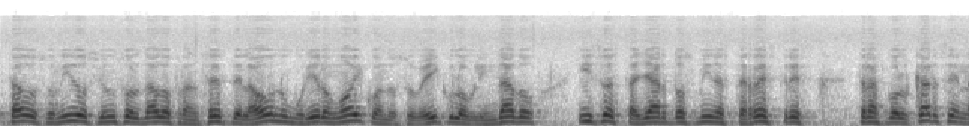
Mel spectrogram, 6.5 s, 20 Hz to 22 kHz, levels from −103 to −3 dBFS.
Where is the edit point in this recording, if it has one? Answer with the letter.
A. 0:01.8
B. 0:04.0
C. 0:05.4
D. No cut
B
